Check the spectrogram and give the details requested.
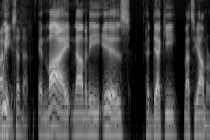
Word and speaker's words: Hideki Matsuyama: winner of the week and my nominee is hideki matsuyama right did i say that right yeah you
